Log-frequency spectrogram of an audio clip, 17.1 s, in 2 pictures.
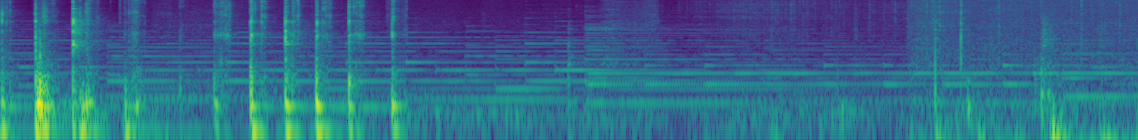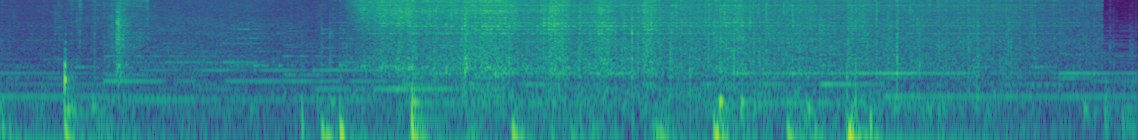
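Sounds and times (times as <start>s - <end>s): bread sizzling in frying pan: 6.8s - 16.8s
wooden spatula knocking pan: 10.7s - 16.8s.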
